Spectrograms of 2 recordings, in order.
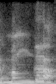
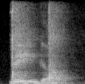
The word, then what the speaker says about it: mangga: Mangga. Mango. Hindi. Mango. So mali na po ang pronunciation because nagsyllable ka nga counting pero you did not follow the proper accentuation and the speed.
